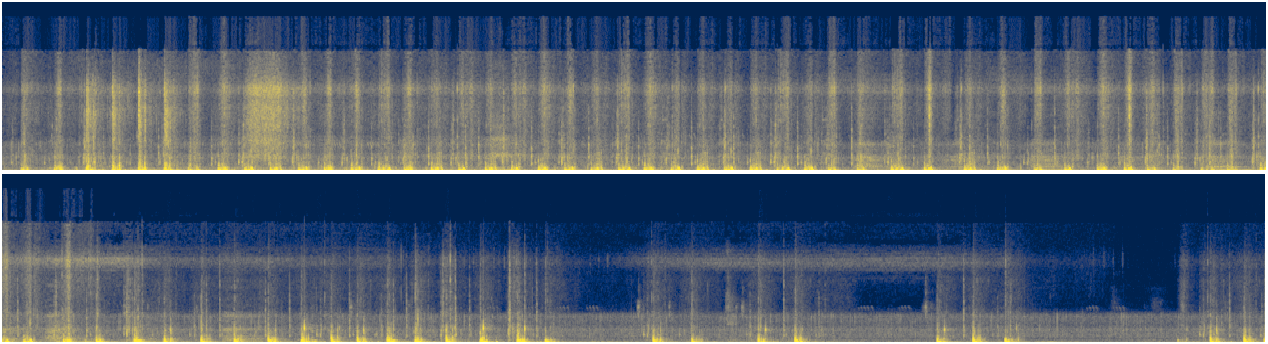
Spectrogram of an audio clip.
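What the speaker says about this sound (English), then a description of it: "Keep thinking I'm hearing footsteps. I think it's just my own footsteps." A video game character's own footsteps, a long run of steady rhythmic thuds close by, loud and even, slowing and turning sparse toward the end.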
